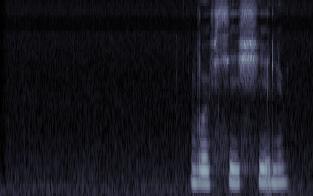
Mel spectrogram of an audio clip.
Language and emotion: Russian, neutral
